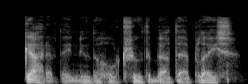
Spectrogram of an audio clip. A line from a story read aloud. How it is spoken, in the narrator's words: Ebenezer muttered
